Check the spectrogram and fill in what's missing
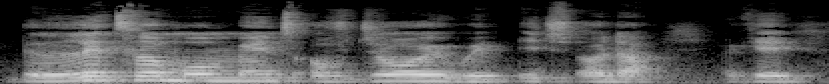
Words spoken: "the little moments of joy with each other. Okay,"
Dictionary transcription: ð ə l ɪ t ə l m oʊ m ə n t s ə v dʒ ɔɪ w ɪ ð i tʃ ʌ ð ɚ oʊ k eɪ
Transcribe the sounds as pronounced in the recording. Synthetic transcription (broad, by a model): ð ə l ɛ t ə m oʊ m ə n t ə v dʒ ɔɪ w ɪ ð i tʃ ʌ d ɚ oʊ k eɪ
